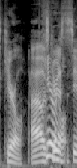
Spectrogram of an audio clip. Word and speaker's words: Kirill: I How do you How do you pronounce It's It's How do you say it? It's Kurroll. I was curious to see if if you got it, but yeah, Kurill.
